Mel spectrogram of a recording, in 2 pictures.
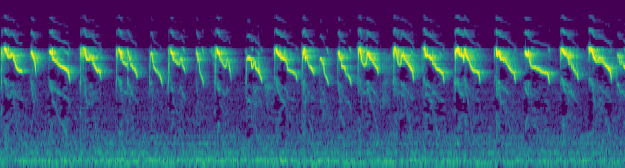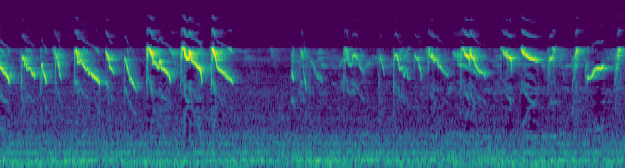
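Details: Pleci (white-eye) singing gacor, meant to make other white-eyes answer and sing: a fast, steady series of high, sharply falling chirps, about three per second, with a short gap near the middle before resuming.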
